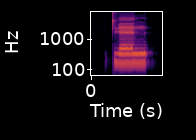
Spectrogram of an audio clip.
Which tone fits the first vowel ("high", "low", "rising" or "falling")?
high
